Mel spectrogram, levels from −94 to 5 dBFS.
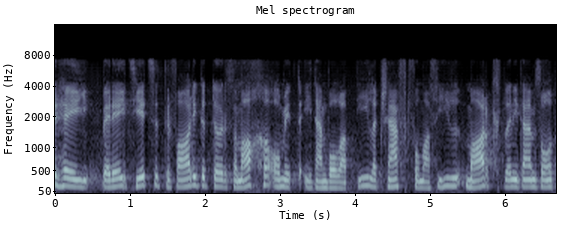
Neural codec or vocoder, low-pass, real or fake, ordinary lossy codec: codec, 16 kHz, 1 kbps, X-Codec, HuBERT features, trained on LibriSpeech; 7.2 kHz; fake; none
